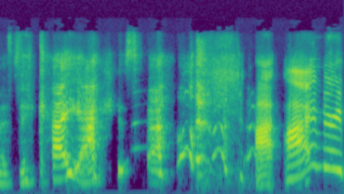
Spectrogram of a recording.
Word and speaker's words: Cailleach: overlapping stories of the kayak where the kyle i she says kayak in that video although when it's written the pronunciation looks like it should be where you pronounce the l's so i'm not sure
